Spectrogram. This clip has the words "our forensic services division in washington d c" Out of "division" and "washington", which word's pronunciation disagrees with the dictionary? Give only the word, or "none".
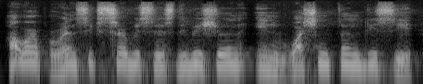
division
